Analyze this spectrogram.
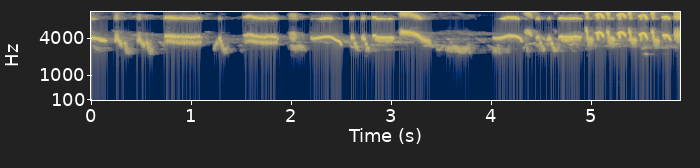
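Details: Eurasian skylark singing high sustained whistled notes and warbles, ending in a fast run of repeated sharp chirps.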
